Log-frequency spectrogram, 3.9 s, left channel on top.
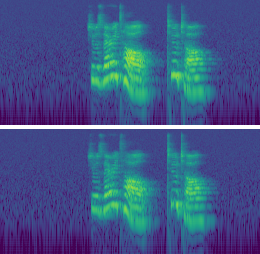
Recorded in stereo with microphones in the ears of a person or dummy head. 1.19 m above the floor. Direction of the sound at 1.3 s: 45° left (ahead or behind).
